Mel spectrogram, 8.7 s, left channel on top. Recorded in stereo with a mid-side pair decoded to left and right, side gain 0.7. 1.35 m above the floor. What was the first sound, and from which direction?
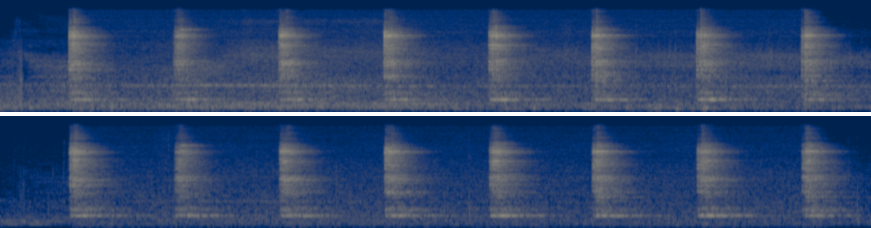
Ticking, 65° left.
